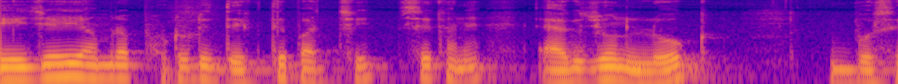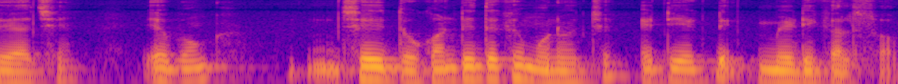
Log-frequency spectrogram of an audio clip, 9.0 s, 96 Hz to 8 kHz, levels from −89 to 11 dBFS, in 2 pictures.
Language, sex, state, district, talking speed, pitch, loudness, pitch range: Bengali, male, West Bengal, Dakshin Dinajpur, 165 wpm, 110 Hz, -19 LUFS, 100-120 Hz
